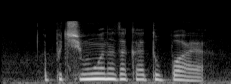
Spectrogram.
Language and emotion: Russian, angry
